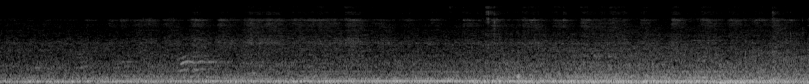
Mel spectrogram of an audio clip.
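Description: Shopping cart rolling across a smooth supermarket floor, a steady low rumble that grows slowly louder, over the low steady hum of the store.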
